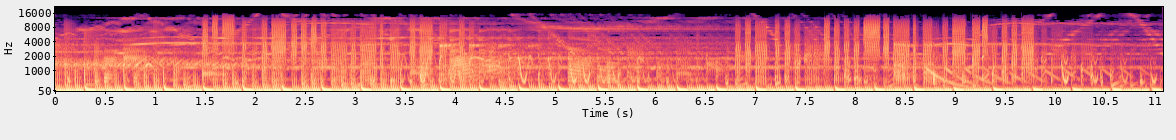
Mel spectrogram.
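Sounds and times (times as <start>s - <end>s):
four-on-the-floor kick drum: 0.0s - 10.8s
crisp high percussion pattern: 0.0s - 11.0s
rolling bassline: 0.0s - 11.0s.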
